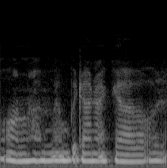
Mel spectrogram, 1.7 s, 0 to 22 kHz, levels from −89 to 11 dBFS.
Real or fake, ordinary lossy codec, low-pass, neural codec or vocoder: real; AAC, 96 kbps; 14.4 kHz; none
